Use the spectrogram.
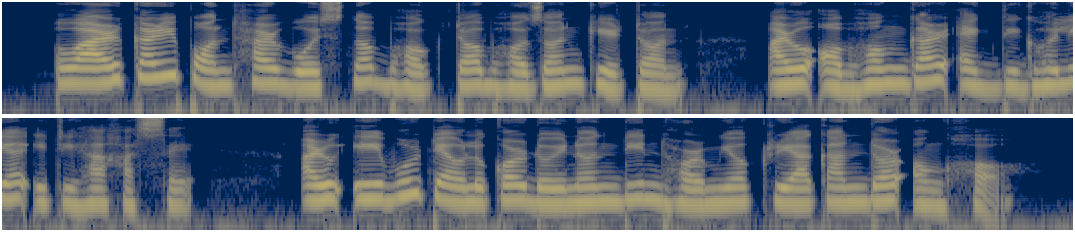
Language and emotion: Assamese, neutral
